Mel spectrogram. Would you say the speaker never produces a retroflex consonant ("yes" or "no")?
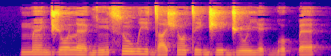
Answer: yes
